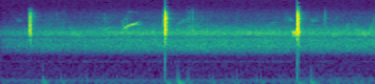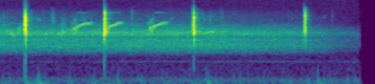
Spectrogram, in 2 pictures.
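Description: A blackcap's contact call: about seven sharp, hard ticks like stones knocked together, spaced irregularly about a second apart, clear against a steady background hiss with a few faint chirps.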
